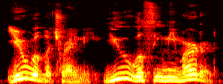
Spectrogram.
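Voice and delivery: loud, furious accusation; snarled, rising outrage; snarling. Acted. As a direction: hurl the blame at your daughter. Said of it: "he snarled".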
